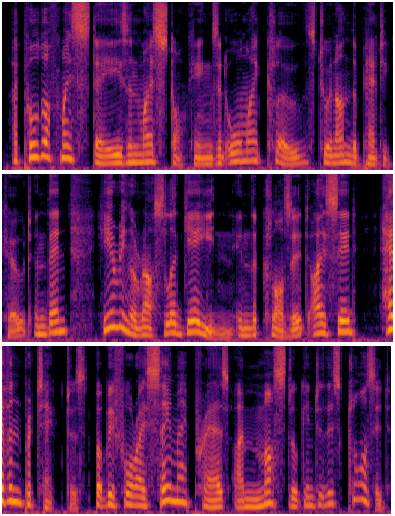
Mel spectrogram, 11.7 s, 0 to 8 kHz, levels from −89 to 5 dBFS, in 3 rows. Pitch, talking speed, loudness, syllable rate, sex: 150 Hz, 215 wpm, -23 LUFS, 5.4 syllables/s, male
